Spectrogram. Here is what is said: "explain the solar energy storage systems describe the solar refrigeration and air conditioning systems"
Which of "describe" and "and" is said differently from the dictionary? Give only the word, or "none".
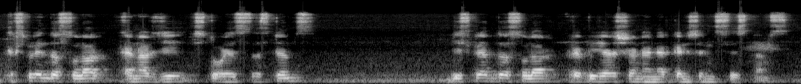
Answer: none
